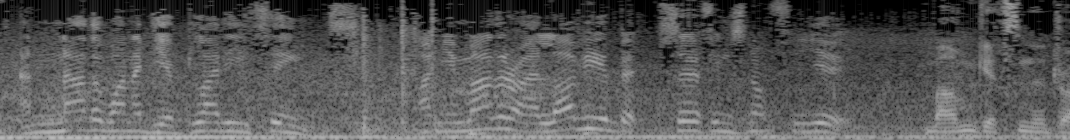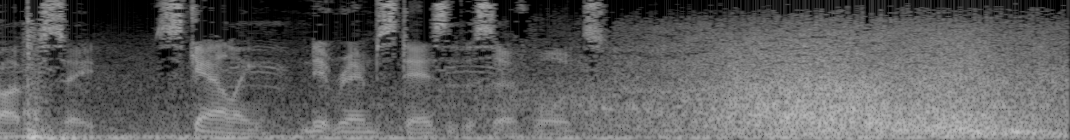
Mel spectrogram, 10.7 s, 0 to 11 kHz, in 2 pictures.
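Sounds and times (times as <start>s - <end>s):
speech: 0.2s - 10.6s
large ocean waves crashing where surfers are paddling out: 8.4s - 10.6s.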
